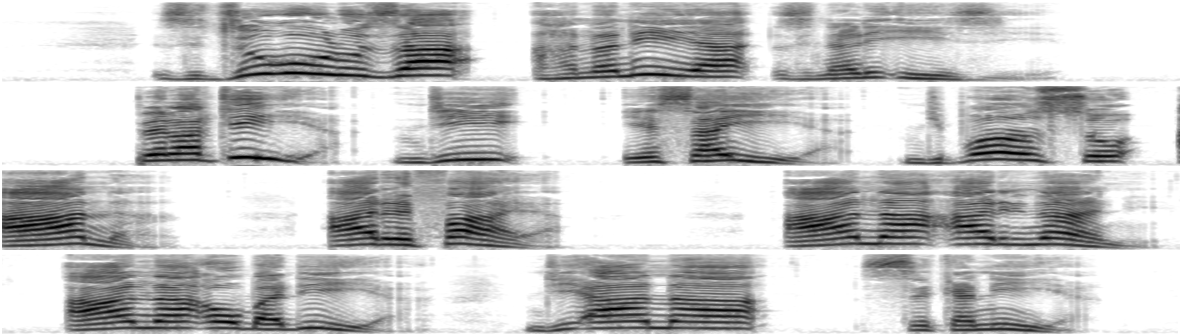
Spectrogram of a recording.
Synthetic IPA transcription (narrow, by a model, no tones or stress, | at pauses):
zid͡zukuluza | hananijazinaliiːzi | pɛlatija̰ | ndi | jɛsaija̰ | ndip̬ɔnsɔana̰ː | ɾɛfaja̰ | anaʔaɾinanḭ | anaʔɔɓaɗija̰ | ndiana | sɛkaniːja̰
